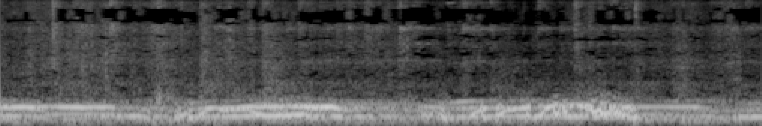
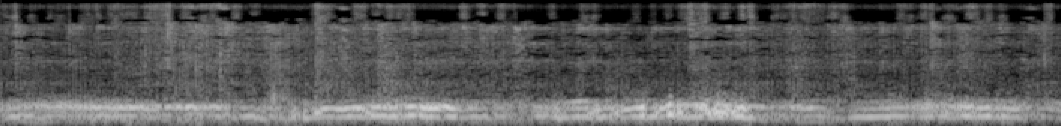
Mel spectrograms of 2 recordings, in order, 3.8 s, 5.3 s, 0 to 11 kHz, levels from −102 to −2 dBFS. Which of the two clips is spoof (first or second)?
second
